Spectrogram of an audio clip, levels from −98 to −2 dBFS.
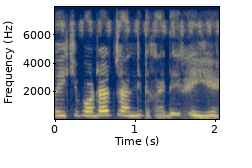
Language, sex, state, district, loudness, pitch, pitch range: Hindi, female, Chhattisgarh, Bilaspur, -17 LUFS, 285 Hz, 275-300 Hz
